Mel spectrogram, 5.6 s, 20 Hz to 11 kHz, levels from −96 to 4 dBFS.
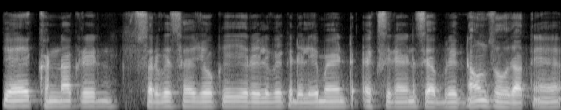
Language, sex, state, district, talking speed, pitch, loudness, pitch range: Hindi, male, Madhya Pradesh, Katni, 180 wpm, 105 Hz, -18 LUFS, 100-110 Hz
